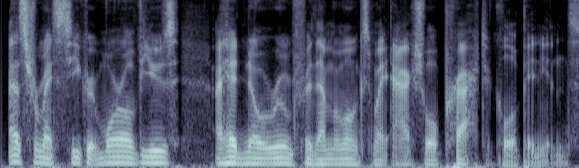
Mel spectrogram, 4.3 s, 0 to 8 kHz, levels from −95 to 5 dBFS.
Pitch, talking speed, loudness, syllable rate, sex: 90 Hz, 235 wpm, -20 LUFS, 6.3 syllables/s, male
